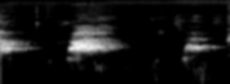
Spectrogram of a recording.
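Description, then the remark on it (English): A dog barks three times in short, separated bursts, moderately loud, with brief pauses between each bark. “My dog's randomly barking stuff.”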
